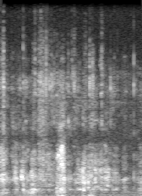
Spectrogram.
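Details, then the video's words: Dogs locked in a fight, little Alice wrestling Indie: a short run of strained whimpers and yelping squeaks over rough, breathy scuffling. "Fighting dogs - cani che lottano"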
